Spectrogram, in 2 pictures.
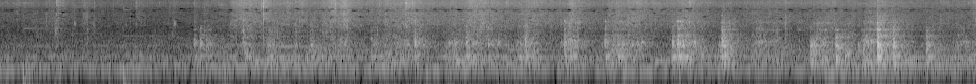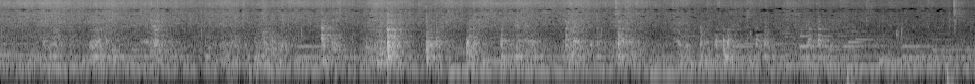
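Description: Chopped hot dog and ham sizzling in a stainless steel frying pan on a gas burner, stirred and turned with a spatula that scrapes and taps against the pan; the stirring picks up about two seconds in.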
